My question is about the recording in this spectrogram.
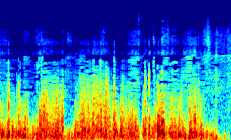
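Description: Wind buffeting a handheld camera's microphone outdoors, a loud, continuous rumbling rush with no clear pitch.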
